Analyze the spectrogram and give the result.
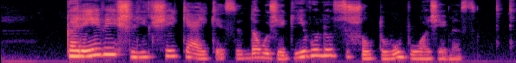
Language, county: Lithuanian, Alytus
